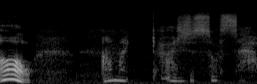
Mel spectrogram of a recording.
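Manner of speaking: audible stage whisper, exclaimed out loud. Retelling first tasting something very sour: imitating own past whisper. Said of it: "you're whispering that out loud".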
